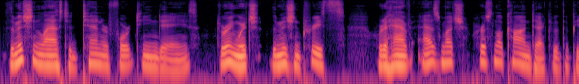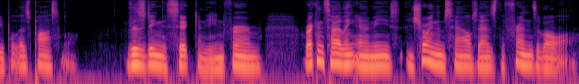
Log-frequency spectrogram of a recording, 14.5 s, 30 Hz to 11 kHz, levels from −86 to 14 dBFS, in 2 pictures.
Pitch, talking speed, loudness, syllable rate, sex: 110 Hz, 165 wpm, -20 LUFS, 5.2 syllables/s, male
